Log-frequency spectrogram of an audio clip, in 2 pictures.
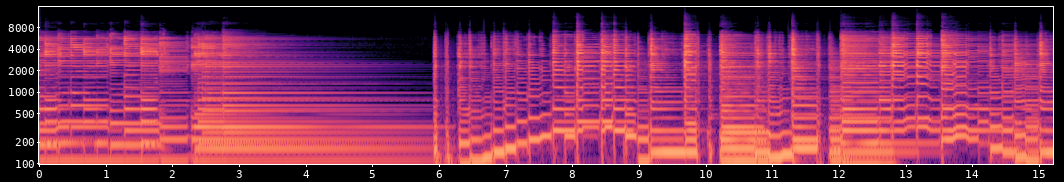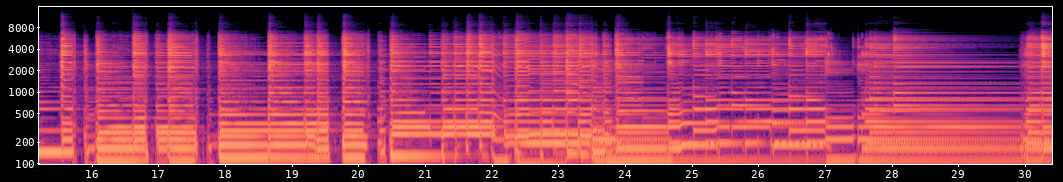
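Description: Electric guitar playing. A Suhr Classic S Pro with V70 single-coil pickups lets a chord ring out and fade. About six seconds in, a Suhr Classic S Antique with ML Standard single coils and slightly dead strings takes over with rhythmic chord riffs and slides.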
